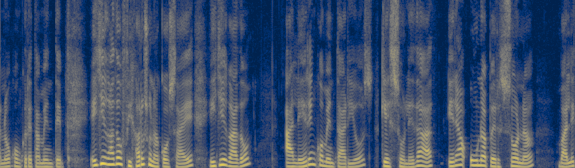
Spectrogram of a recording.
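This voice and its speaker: A Spanish vocal coach with a Spanish accent reacts to a singer's performance, explaining her candid analysis and frequently checking in with "¿vale?". Her medium-pitched, darkish voice is recorded clean in a studio, with no room sound.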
